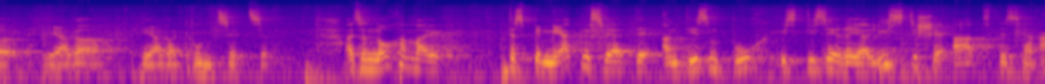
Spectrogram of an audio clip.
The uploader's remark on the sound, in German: Diese Vorlesung wurde von Studierenden aufgenommen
